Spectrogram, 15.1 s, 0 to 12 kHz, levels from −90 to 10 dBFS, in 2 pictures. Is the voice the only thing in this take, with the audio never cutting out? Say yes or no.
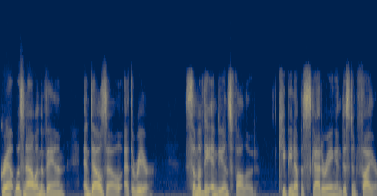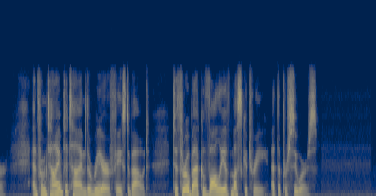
yes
